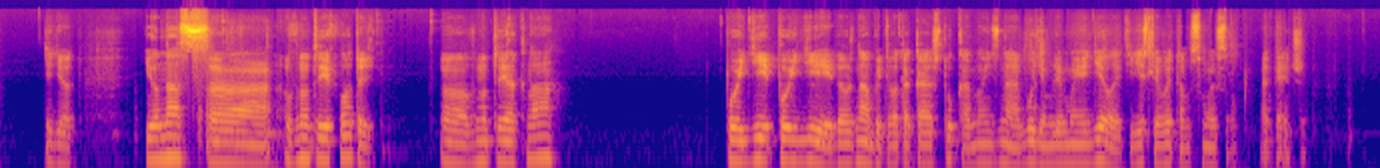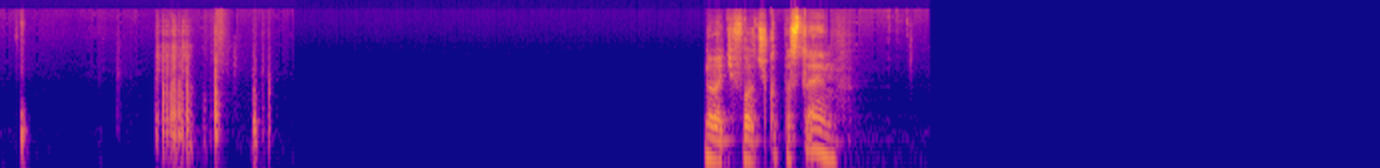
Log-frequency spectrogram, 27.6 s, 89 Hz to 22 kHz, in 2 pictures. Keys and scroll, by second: 16.9 F9, 19.3 1, 24.6 z, 25.0 Tab, 26.9 z.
